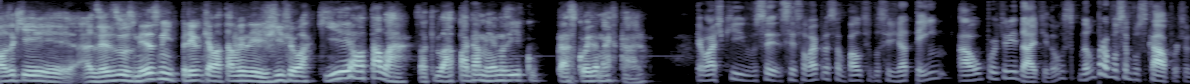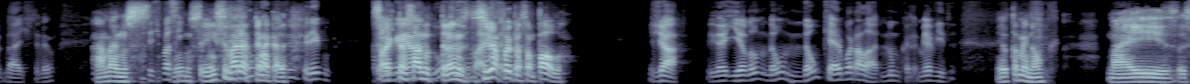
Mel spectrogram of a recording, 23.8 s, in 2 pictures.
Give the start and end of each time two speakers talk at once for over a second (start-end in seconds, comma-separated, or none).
13.3-14.8, 15.7-17.2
